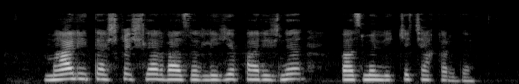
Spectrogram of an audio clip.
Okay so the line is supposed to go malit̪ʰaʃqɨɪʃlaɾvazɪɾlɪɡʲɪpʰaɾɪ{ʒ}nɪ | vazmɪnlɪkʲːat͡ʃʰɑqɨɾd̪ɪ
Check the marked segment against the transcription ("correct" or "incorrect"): correct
